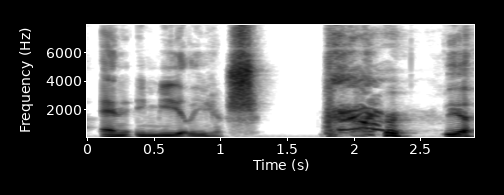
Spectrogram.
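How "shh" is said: sharp hushing "shh"; mimicked boyfriend's shush; imitated shush. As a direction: shush someone about to talk. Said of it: "Tom told her to shush".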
